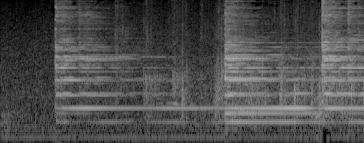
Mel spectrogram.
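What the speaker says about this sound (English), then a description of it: "Ringing a bell that hung in a church built by slaves and free blacks, Obama officially opened the National Museum" A church bell from a church built by slaves and free blacks is rung to open the National Museum of African American History, three resonant strikes each ringing on with long bright overtones, close and clear.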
